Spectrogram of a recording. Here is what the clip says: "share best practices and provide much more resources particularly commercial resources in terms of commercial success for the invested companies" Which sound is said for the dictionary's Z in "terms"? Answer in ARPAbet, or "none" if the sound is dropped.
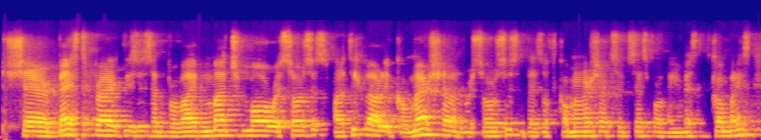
S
